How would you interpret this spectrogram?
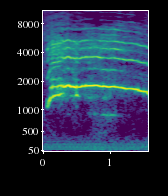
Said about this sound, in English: Do you want to scream? No, I'm not going to scream. I'm going to have to let someone else scream for you then.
